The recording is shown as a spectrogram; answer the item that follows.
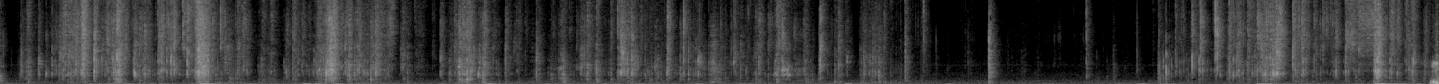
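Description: Foil wrappers of Panini Mosaic soccer card packs crinkling and tearing as they are opened and handled, in irregular bursts with a brief lull about ten seconds in.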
